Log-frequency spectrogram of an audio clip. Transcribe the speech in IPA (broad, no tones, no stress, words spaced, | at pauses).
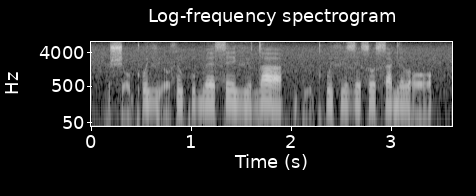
ʃɔ̰kʷʼa vʲɔ̰xɛ̃kʷɪ bɛ sevʲo da | pʲɔ̰kʷʰɪ fʲozɪsʊ saɡɛlɔ̰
